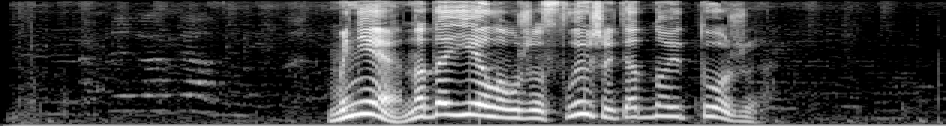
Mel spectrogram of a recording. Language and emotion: Russian, positive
